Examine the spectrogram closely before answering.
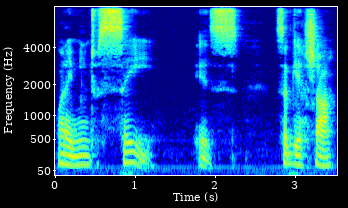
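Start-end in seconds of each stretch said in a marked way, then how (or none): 0.0-2.4 quiet faltering start; hesitant, broken phrasing; halting, uncertain. A narrator's reading. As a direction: trail off, searching for words. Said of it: "in a halting, uncertain voice".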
